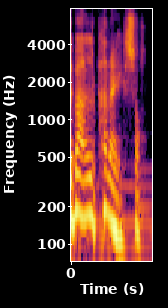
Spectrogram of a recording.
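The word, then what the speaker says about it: Valparaíso: It's Valparaiso.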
